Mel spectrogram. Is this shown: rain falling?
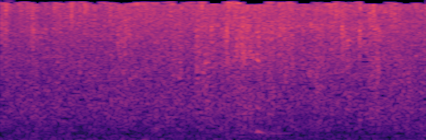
yes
